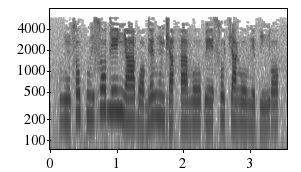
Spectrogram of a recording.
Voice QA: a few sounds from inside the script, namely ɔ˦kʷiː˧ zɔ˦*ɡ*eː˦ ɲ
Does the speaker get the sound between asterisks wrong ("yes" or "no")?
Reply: yes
